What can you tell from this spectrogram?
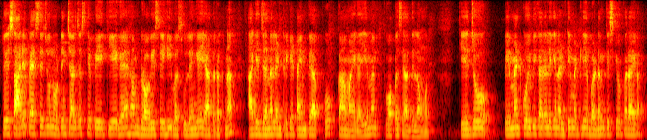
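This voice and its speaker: A male commerce tutor, at a middle pitch, talks through a lesson step by step. He asks questions and answers them himself, and slows right down to read out definitions. His voice rings in an echoey room. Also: level tone. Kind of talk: classroom lecture in Hinglish.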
